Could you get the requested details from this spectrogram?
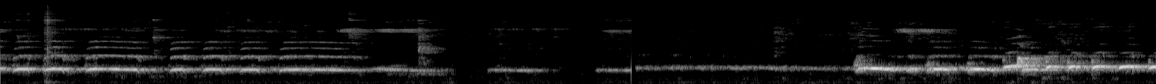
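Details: Captive Bangkok-type zebra doves from breeders' farms in Cilacap, Central Java, Indonesia, kept for cooing; low, harmonic coos in short repeated notes, a brief quiet gap midway, then longer sustained, louder cooing.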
